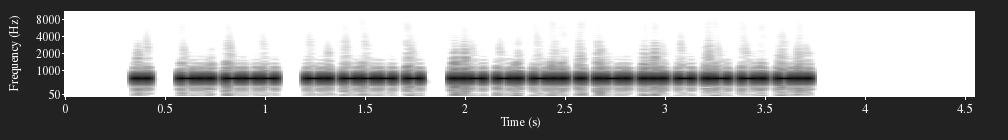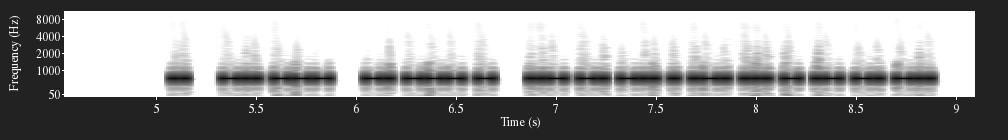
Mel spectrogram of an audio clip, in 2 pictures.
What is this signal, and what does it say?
Morse code, heard as a keyed tone, about 44 wpm, 700 Hz. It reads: I DO NOT UNDERSTAND I DO NOT UNDERSTAND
